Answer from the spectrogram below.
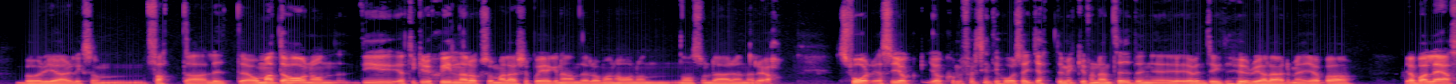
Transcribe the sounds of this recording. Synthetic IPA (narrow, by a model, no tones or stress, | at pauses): bœɾja̰ɾlɪ̰ksɔ̰mfat̪ːa̰liːt̪ə̰ʔɔ̰mːanɪnt̪əɦaɳɔnd̪ɛjʔɑ̰ːt̪ʰʏkːəɖɛæɧɪlnad̪ɔksɔɔmːanlæːʂɛjpʰɔeːɡənhand̪ɛ̰lə̰ɾɔ̰mːanɦaɳɔnːɔnsɔmlæːɾɛnʔɛ̰lːə̰ɾʔɑ̰ | svoːʈalsɔjɑːɡjɑːɡ̚kʰɔmːəɾfakt̪ɪsɪnt̪əɪɦoːɡsɔhæːɾjɛt̪ːəmʏkːəfɾɔnd̪ɛnt̪ʰiːd̪ə̰n̰jɑ̰veːt̪ɾɪkt̪ɪt̪ɦɵɾjalæːɖəmɛjjɑabɑːɾa | jɑ̰hbɑːɾalɛːs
